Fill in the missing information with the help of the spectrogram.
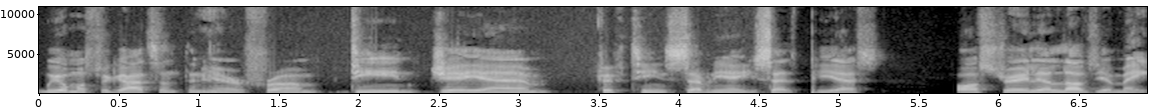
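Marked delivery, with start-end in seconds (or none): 4.8-6.9 attempted Australian accent. Reading out a viewer's message, doing their best australian accent. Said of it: "That's my best Australian accent".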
